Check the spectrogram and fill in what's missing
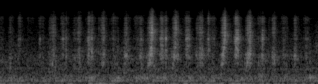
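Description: A wooden stylus scratches lines into the coating of a black wax-coated scratch-art paper page in a spiral-bound pad lying flat on a table. Quiet, bright, dry scratching comes in a quick, uneven run of short strokes, roughly four per second, each with a papery rasp that stops at once with no ring.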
